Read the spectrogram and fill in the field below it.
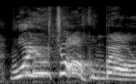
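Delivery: loud, high mock southern accent; super southern. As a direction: exclaim in an exaggerated southern accent. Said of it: "I don't know why I go super southern".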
